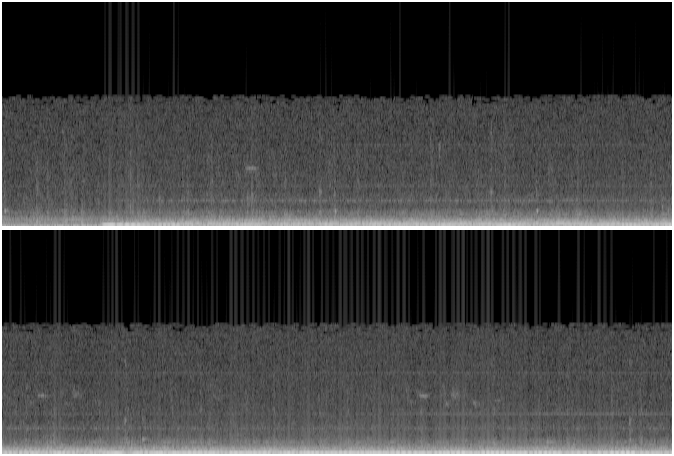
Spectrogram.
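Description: Train wheels rumble low over the rails.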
